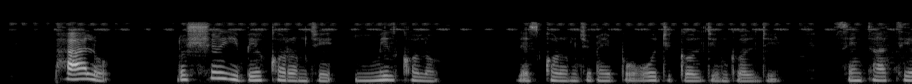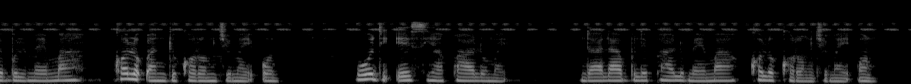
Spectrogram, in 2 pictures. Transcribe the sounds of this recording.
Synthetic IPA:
pʰaːlɔ | ɗɔʃiɾjibɛkʰɔɾɔmd͡ʒɛmilkʰɔlɔ | lɛ̰skɔɾɔmd͡ʒɛmajbɔ̰woːdiɡoldḭnɡoldḭnsɛntatʰebulmajmakɔlɔɓandukɔɾɔmd͡ʒɛmajʔɔn | woːdiʔesihapalumajndalabulɛpalumajmakʰɔlɔkʰɔɾɔmd͡ʒɛmajʔɔn

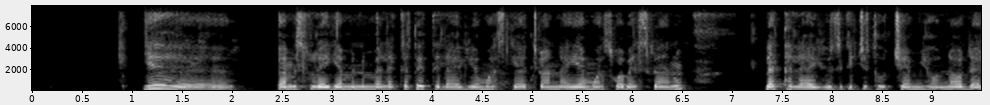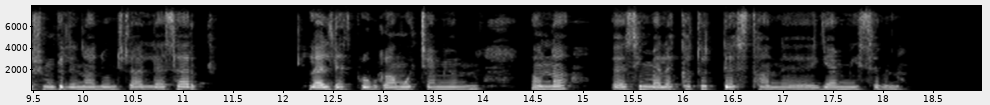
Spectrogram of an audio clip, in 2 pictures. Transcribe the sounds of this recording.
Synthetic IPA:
jɪh | b̥əmɨslulajːɛmːɨnːɨmːələkːət̪ʰəwjɛt̪ʰələjajːujɛmasɡat͡ʃʼanːajɛmaswaβjasɨɾanəw | lət̪ʰələjajːuzɨɡɨd͡ʒːɪt̪ʰo̞t͡ʃːjɛmːiho̞nnːawləʃɪmɡɨlɨnːalihont͡ʃʰɪlalːəsəɾɡ | lald̪ət̪pɾo̞ɡɾamo̞t͡ʃːjɛmːiho̞n | əwɨnːa | simːələkʰːət̪ʰut̪̚d̪̥əst̪ʰanjɛmːisɨβnəw

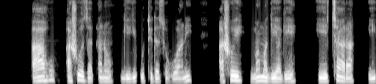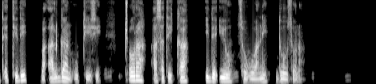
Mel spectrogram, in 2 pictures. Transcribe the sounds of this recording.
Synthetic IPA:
ʔaːhʊ | ʔɐʃʊwɐzɐlʔɐnɐwɡiːɡɪʔʊt̪ːɪd̪ɐsɔhʊwaːn | ʔɐʃɔjmɐmɐɡɪjaːɡe̞ː | heːt͡ʃːaːɾɐ | hiːt̪ʼɛt̪ːɪd̪ɪ | bɐʔɐlɡanʊt̪ʰːḭːsɪ̰ | t͡ʃʼɔɾɐʔɐsɐt̪ɪkʰːɐ | ʔɪd̪ɛʔɪjɔsɔhʊwaːnd̪oːsɔ̰nɐ̰

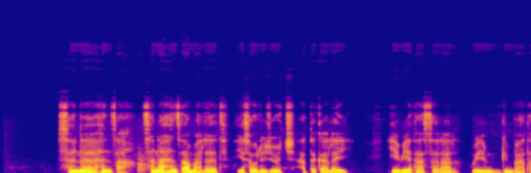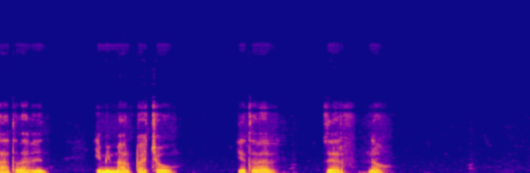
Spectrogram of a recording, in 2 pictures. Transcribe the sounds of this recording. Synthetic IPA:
sənəɦɨnsʼasənəɦɨnsʼamalət̪jɛsəwlɨd͡ʒo̞t͡ʃːat̪ʼːəkʼalajː | ɛβe̞t̪ʰasːəɾaɾ | wɔjɪmɡɨmbat̪ʰat̪ʼɨβəβɨn | jɛmːimːaɾubːat͡ʃːɛw | jɛt̪ʼɨβəβ | zəɾf | nəw

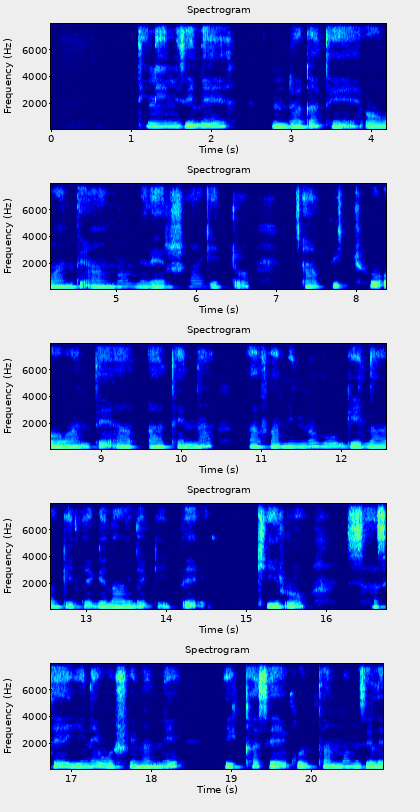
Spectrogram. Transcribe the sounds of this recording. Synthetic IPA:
t̪ʰɪnimɪzɪle | d̪ɐɡɐt̪ʰɛowɐnt̪ɛ̰ʔaːnːɔmɛɾeɾʃɐɡɪd̪̥ːɔ | t͡ʃʼɐbːɪt͡ʃːʊʔɔwɐnt̪ɛ̰at̪ʰɛnːɐ | ɐfɐmɪnːɔhʊɡlaɡɪlɛɡɛlaːɡɪlɛɡḭːbːɛ | kʰːiɾɔ | sɐsɛjɪnɛwɔʃːɪnɐnːɛ | ɪkʰːɐsɛkʊlt̪ʰːɐnːɔmɪzɪ̰lɛ̰

